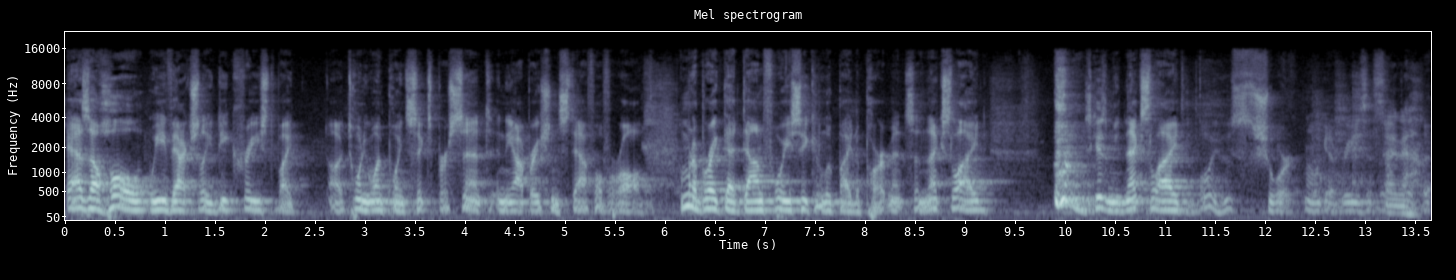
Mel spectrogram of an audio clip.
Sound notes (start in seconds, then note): 9.8 coughs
